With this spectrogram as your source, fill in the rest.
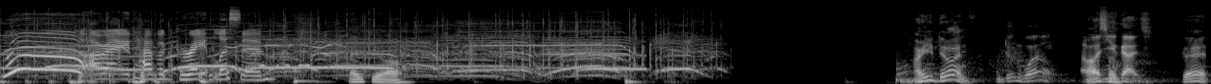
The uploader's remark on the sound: Visiting with attendees of the ICPA 2022 Fall Conference. We set up our microphones and cameras to talk to attendees, sponsors, exhibitors, and the host of the event.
